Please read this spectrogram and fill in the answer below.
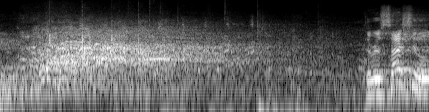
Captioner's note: audience laughing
